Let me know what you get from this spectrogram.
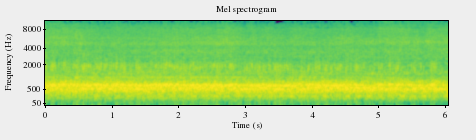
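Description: Running noise of a Tokyo Metro 17000 series train at a steady speed: a loud, even roar with no rise or fall in pitch.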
